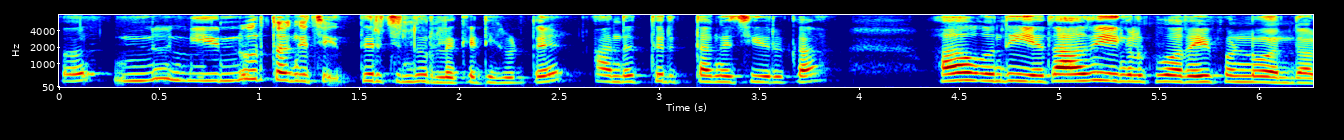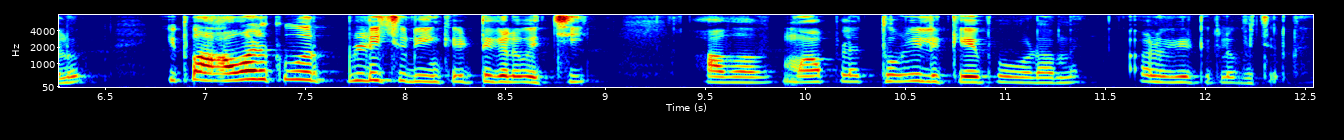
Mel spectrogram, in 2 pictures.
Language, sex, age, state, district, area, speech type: Tamil, female, 30-45, Tamil Nadu, Thoothukudi, rural, spontaneous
